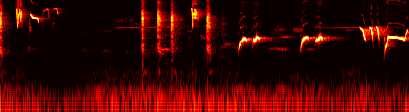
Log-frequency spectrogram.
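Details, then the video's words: Fighting song of a white-rumped shama, with its tail flicking and clicking: a high twittering burst, a pause, a volley of sharp clicks, then repeated rising whistled notes in quick succession. "chòe lửa chuyền hót đấu nết đập tạch đuôi chắc,kích chòe lửa hót đấu chớm lửa"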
